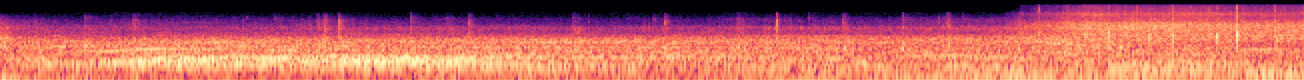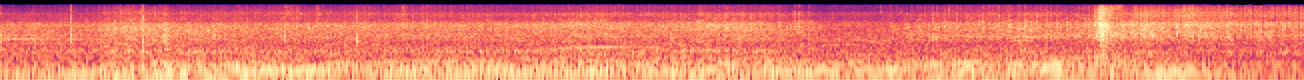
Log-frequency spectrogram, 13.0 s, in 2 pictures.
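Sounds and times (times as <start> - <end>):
car engines revving: 3.7 - 13.0.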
